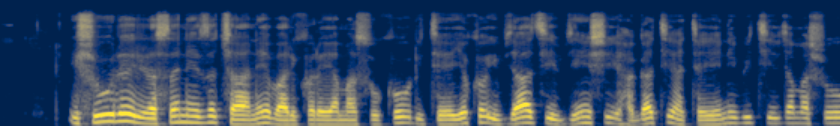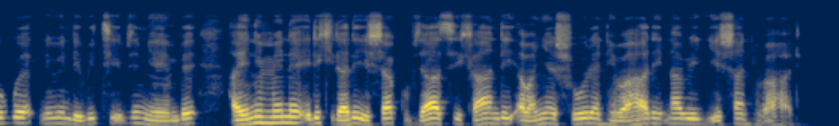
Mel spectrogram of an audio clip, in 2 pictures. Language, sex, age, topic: Rundi, male, 25-35, education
